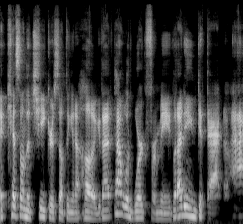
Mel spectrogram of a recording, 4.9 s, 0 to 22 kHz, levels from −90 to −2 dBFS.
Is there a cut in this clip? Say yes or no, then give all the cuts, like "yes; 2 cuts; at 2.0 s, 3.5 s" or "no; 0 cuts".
no; 0 cuts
